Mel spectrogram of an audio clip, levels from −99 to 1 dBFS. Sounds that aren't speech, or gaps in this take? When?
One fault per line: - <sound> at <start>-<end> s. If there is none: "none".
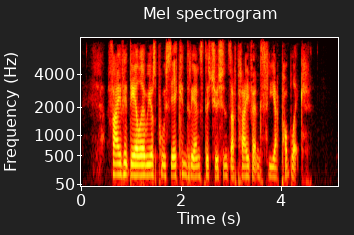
none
